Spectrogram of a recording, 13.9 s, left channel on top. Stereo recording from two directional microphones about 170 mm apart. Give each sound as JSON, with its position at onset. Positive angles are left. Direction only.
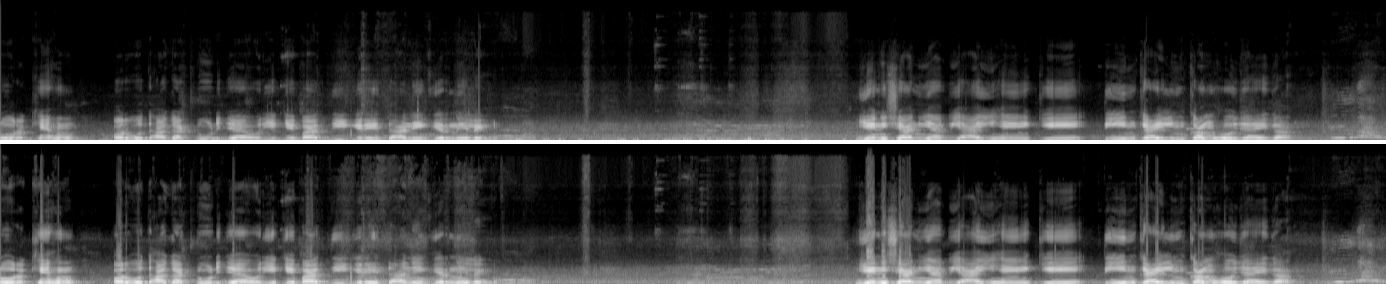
{"t": 0.0, "sound": "speech", "side_deg": -30}
{"t": 3.8, "sound": "speech", "side_deg": -35}
{"t": 4.2, "sound": "speech", "side_deg": 15}
{"t": 8.5, "sound": "speech", "side_deg": -25}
